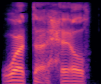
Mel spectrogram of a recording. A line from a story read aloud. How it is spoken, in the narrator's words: growled Top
